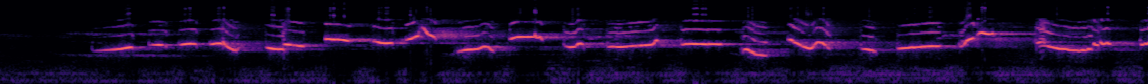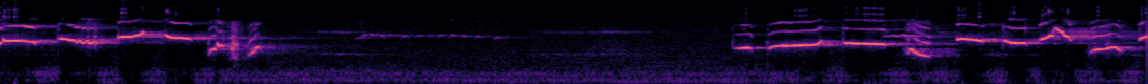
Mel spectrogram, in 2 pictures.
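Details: Very loud ngeriwik song of an oriental magpie-robin, meant to excite a female: a dense run of sharp whistled and warbled notes for six seconds, a short pause, then the rapid phrases start again.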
